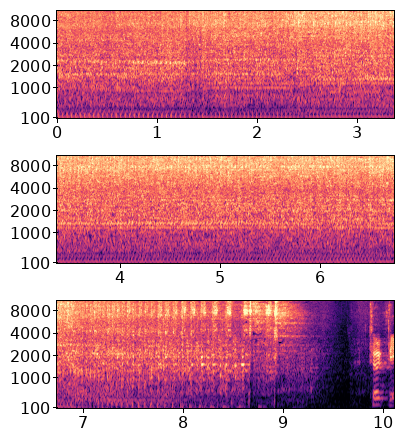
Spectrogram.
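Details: Ride-on mower single-cylinder engine that had run like choke was on with fouled plug, reassembled and restarted (air filter later found plugged): steady, even firing about three pulses a second before shutdown; running normally.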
